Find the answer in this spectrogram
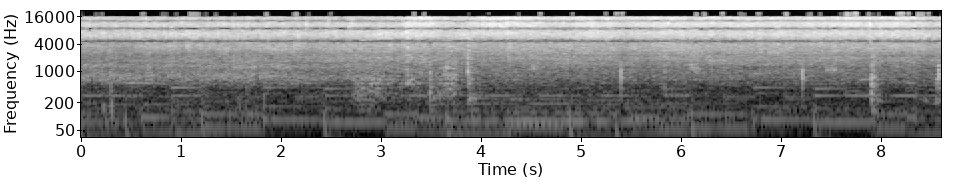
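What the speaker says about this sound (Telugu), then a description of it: "ఇప్పుడు చికెన్ వేసేసుకోవాలి" Chicken pieces fry loudly in a masala of yogurt, soy sauce and red chilli sauce, a dense continuous sizzle with repeated spatula stirs and clinks close by, Hyderabadi chicken majestic style.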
